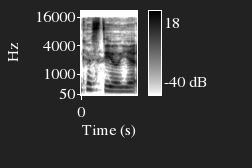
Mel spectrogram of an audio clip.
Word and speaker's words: Castiglia: And so this is Robin Castella. Did I say that right? Castiglia. – Robin Castiglia. – Robin Castiglia of Ariel Tree of Life.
